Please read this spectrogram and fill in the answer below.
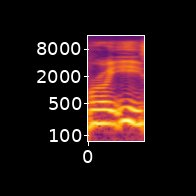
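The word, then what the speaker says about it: El Roi: She said Roy E, so I don't know.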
